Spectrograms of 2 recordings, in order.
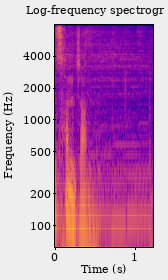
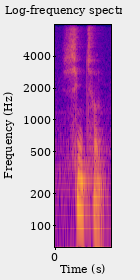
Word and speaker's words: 선전: 전 세계 창업자들이 모여들면서 빠르게 혁신의 기지로 탈바꿈하는 선전. 이제 진짜 중국의 실리콘밸리는 여기다. 심천, 선전입니다. 중국 발음으로 그렇게 얘기를 해요.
